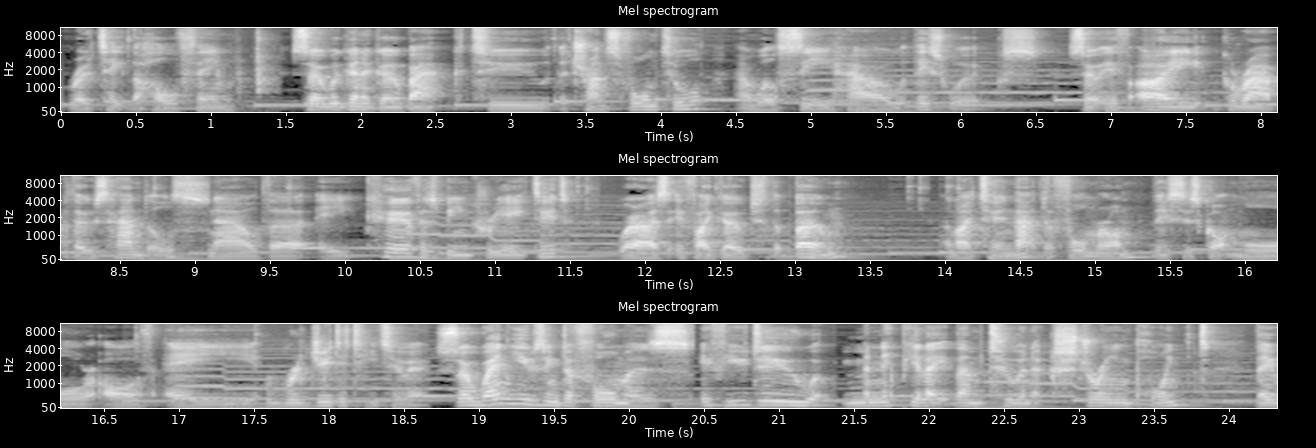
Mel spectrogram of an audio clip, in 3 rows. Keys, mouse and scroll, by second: 1.1 ctrl+z, 3.2 click, 4.7-5.3 scroll up 1, 5.3 scroll down 1, 7.3 click, 18.7 scroll down 1, 19.1-20.4 scroll up 1, 20.4 click.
